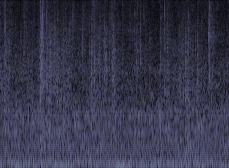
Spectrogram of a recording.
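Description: Thin clear plastic bag crinkling and rustling as hands push wrapped plant bundles into it, a soft irregular rustle.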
